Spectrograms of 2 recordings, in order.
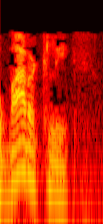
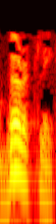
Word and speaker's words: Berkeley: Molti di voi avranno sentito parlare, per esempio, a scuola del vescovo Berkeley, o come si dice adesso all'americana, Berkeley, che però naturalmente è una pronuncia sbagliata.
